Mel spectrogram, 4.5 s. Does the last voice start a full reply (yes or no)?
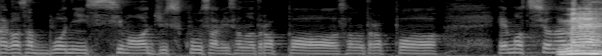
yes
